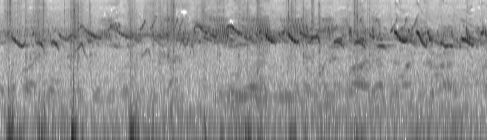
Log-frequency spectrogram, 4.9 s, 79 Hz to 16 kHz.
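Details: Large-billed seed finch, locally towa towa, singing during a whistling contest in Berbice, Guyana, 2023: rapid twisting whistled phrases repeated in bursts, backed by a murmuring crowd and occasional bumps.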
